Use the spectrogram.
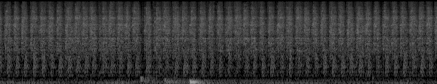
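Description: A blacksmith hammers hot steel to draw it into length while forging front axles for wagons, a steady, fast, evenly spaced pounding that continues throughout at moderate loudness.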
